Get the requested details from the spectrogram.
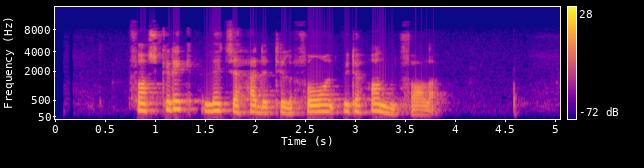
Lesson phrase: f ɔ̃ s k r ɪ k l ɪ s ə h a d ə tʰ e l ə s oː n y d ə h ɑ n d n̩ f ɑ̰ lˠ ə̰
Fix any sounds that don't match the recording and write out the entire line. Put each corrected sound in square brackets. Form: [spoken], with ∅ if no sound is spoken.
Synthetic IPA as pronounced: f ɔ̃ s k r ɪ k l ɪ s ə h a d ə tʰ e l ə [f] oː n y d ə h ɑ n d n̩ f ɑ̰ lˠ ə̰

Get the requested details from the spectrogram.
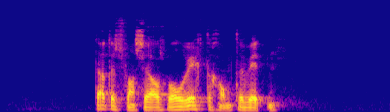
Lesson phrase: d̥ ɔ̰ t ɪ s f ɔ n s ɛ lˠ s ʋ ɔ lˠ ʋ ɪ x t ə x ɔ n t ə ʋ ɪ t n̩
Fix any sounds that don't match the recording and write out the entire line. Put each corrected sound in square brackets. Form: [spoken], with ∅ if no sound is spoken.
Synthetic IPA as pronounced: d̥ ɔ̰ t ɪ s f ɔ n s ɛ lˠ s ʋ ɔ lˠ ʋ ɪ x t ə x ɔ [m] t ə ʋ ɪ t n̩

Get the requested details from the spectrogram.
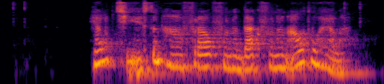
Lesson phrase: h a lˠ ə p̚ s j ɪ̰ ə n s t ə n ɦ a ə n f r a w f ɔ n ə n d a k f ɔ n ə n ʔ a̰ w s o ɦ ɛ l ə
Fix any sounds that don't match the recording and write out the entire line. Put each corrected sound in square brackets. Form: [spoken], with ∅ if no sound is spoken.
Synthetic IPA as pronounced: h [ɛ] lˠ ə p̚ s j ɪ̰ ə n s t ə n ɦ a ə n f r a w f ɔ n ə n d a k f ɔ n ə n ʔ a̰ w [t] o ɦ ɛ l ə

